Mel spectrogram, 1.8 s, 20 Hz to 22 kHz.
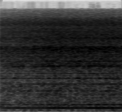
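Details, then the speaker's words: Abandoned tube radio brought up to 100 volts, 15 milliamps: constant low hum with a second tone just above, steady; replacement filter capacitors suspected poor, silver mica disease feared. "Okay. At 100 volts, 15 milliamps, and there is a hum. So we know that the capacitors that someone put in there are probably not very good."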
